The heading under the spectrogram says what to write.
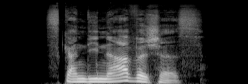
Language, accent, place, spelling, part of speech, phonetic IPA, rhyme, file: German, Germany, Berlin, skandinavisches, adjective, [skandiˈnaːvɪʃəs], -aːvɪʃəs, De-skandinavisches.ogg
- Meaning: strong/mixed nominative/accusative neuter singular of skandinavisch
